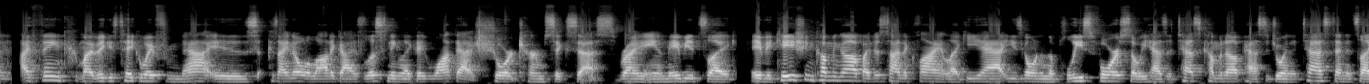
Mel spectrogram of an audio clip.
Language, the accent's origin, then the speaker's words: English; Northeast, United States; I know I moved to South Florida like a year and a half ago, and we're both from the Northeast.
